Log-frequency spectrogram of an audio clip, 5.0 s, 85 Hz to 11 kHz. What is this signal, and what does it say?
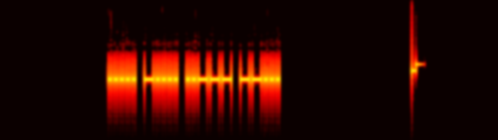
Morse code, heard as a keyed tone, about 40 wpm, 700 Hz. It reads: 5627
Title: Common Cut Numbers - 4-Digit 40wpm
